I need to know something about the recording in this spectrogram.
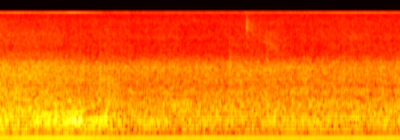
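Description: A steady, even rushing noise, with a faint voice in the first second.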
